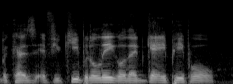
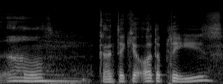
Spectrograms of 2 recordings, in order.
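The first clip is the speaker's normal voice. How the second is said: put-on, high-pitched Japanese accent; 8 semitones higher, 4 dB quieter than usual. Chatting about takeout food, the speaker does a mock japanese accent. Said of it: "I give my dog that accent".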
